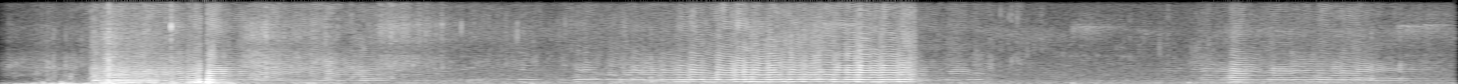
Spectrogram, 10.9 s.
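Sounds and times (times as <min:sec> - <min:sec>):
fly wing buzzing: 0:00.7 - 0:07.5, 0:09.0 - 0:10.7.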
